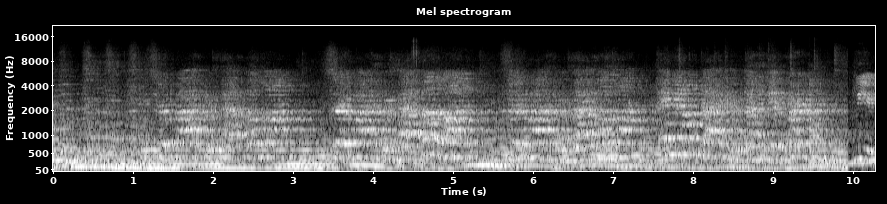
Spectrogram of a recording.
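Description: Children's choir singing a song together over an instrumental accompaniment with a steady bass line.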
